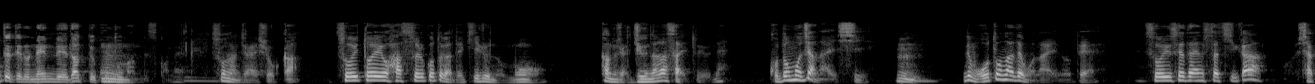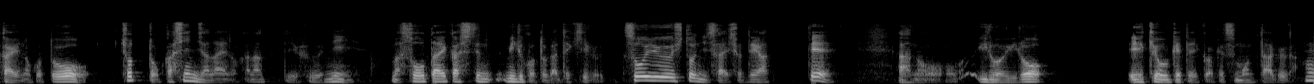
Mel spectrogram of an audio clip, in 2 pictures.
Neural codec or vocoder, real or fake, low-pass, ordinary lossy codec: none; real; 7.2 kHz; none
